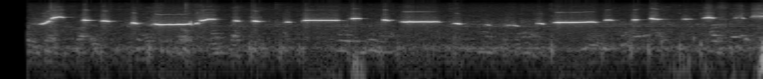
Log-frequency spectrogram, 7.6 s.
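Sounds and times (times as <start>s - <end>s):
cheery whistling: 0.4s - 7.6s.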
